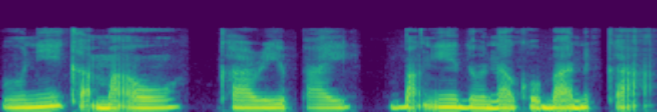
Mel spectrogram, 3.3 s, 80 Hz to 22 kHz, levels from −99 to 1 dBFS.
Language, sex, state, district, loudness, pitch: Garo, female, Meghalaya, West Garo Hills, -13 LUFS, 250 Hz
